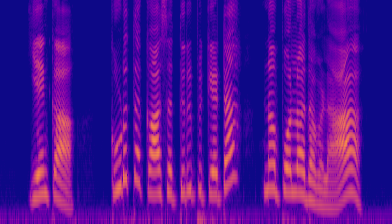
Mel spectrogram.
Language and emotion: Tamil, angry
